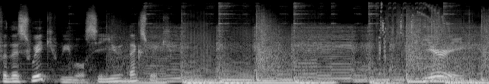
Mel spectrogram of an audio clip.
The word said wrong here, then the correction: fiery: Fury. How do you say that word? Fiery. Oh, yeah. Fiery.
